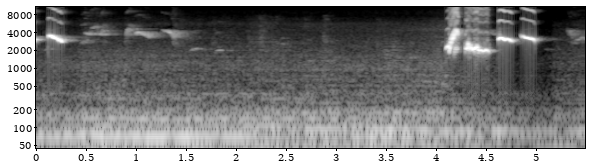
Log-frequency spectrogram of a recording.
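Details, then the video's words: Orange-headed thrush song in the ngeplong lemas style, used as a lure recording to get birds singing: a bright whistled note, a pause with low background hum, then a quick burst of rising and falling whistled phrases. "ANIS MERAH Ngeplong Lemas"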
